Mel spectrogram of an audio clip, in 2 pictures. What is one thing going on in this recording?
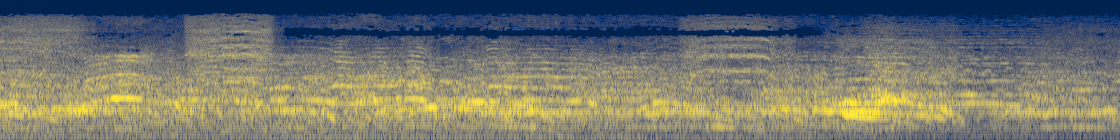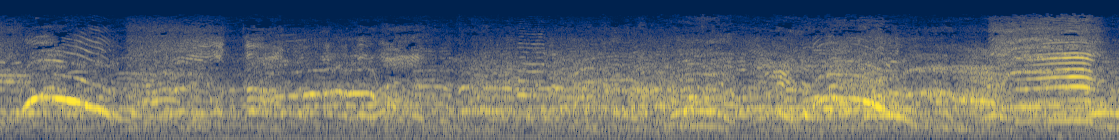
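A large crowd cheers, shouts and whistles all around.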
